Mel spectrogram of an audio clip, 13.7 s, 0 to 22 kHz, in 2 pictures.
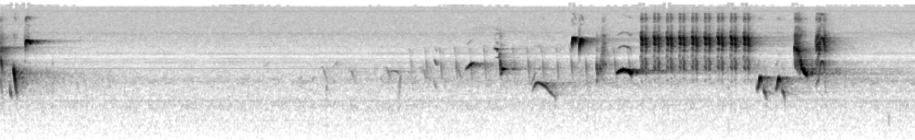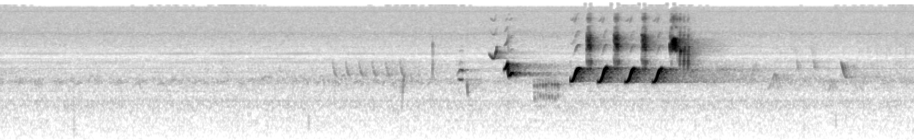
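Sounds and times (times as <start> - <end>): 
common nightingale Luscinia megarhynchos singing: 0.0 - 0.6, 2.3 - 6.6, 8.8 - 13.4.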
